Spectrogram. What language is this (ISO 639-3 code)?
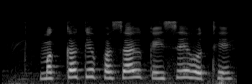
hne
